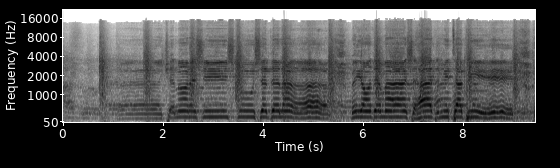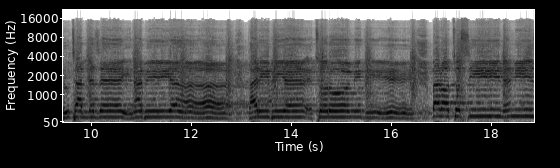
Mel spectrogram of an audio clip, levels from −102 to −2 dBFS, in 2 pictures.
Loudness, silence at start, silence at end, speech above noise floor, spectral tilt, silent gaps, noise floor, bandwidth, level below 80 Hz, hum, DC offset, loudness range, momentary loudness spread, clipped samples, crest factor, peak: -8 LUFS; 0 s; 0 s; 23 dB; -2.5 dB/octave; none; -32 dBFS; 16.5 kHz; -42 dBFS; none; under 0.1%; 4 LU; 9 LU; under 0.1%; 10 dB; 0 dBFS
